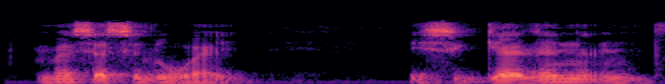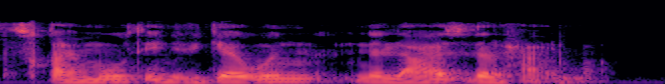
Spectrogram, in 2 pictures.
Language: Kabyle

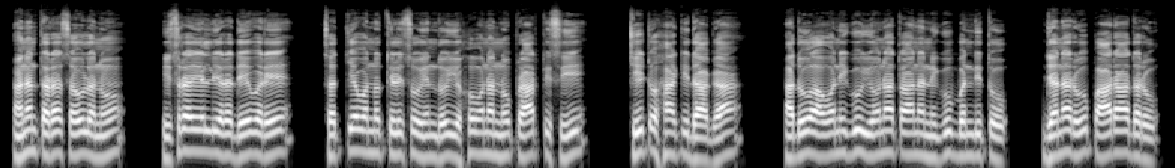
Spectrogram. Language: Kannada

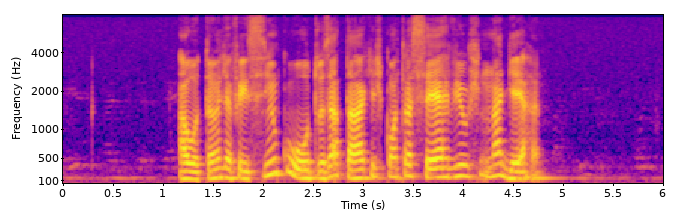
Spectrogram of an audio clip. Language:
Portuguese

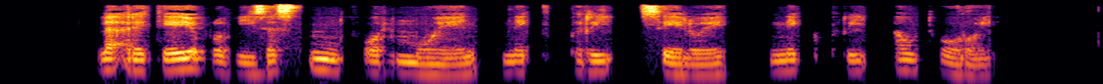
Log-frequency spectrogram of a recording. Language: Esperanto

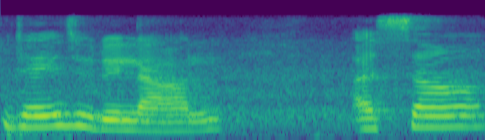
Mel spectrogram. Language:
Sindhi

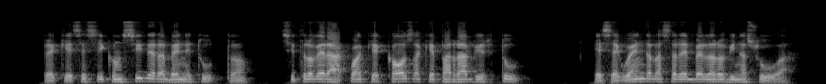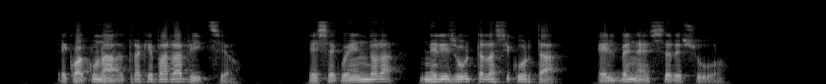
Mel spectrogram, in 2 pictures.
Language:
Italian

